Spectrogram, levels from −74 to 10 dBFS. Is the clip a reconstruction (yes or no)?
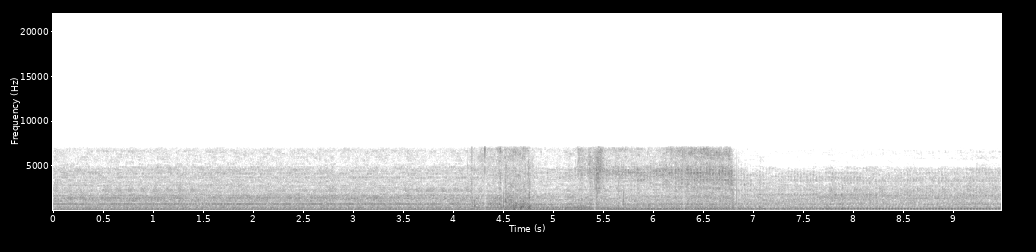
no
